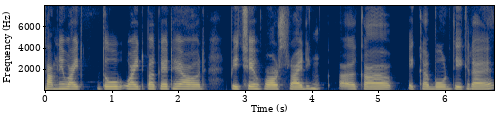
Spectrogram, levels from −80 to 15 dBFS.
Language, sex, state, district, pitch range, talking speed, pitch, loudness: Hindi, female, Haryana, Jhajjar, 180-195 Hz, 150 wpm, 190 Hz, -18 LUFS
